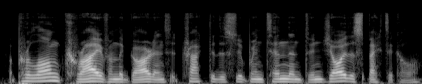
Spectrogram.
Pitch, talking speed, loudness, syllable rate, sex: 125 Hz, 185 wpm, -20 LUFS, 6.2 syllables/s, male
